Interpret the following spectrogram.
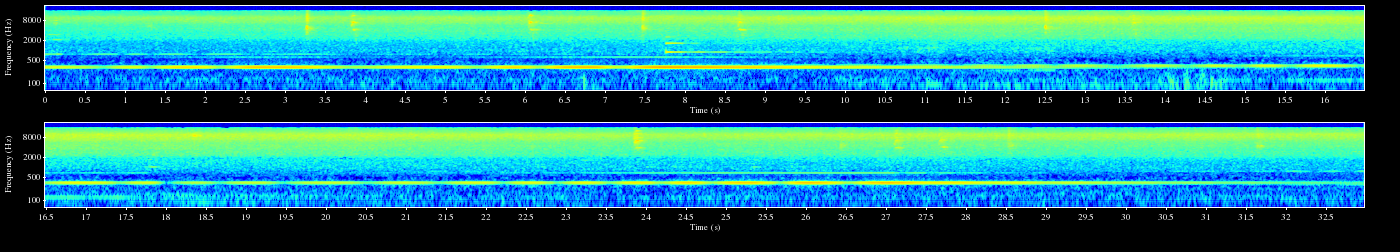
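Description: Singing bowls sung by running a mallet around the rim: one low, sustained tone that swells and fades about once a second, with fainter higher overtones above it. About midway the main tone shifts slightly higher in pitch.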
